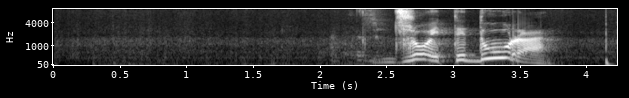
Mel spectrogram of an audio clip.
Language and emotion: Russian, angry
